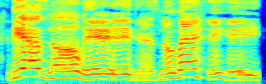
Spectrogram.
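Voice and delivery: very slow, stretched "no way"; drawn-out disbelief. Retold or imitated. Reacting to students cheating, slow exaggerated disbelief. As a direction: drag every word out in mock disbelief. Same words repeated, hugely drawn out.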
